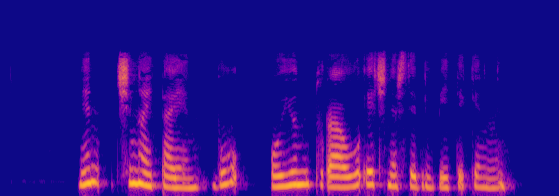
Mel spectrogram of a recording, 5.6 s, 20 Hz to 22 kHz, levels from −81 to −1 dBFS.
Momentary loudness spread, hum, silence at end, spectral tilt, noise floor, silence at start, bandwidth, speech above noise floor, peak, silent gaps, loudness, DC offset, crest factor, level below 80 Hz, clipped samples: 11 LU; none; 0.55 s; -6 dB/octave; -81 dBFS; 0.8 s; 7.6 kHz; 59 dB; -8 dBFS; none; -23 LUFS; under 0.1%; 16 dB; -66 dBFS; under 0.1%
